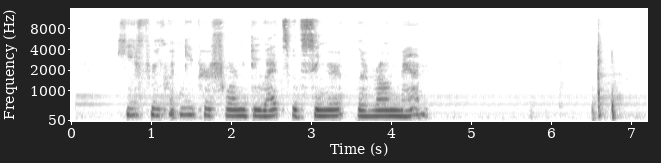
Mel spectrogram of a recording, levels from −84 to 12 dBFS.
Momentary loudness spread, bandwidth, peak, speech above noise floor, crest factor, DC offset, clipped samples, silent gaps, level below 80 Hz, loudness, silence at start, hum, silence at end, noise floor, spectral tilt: 15 LU; 11.5 kHz; -16 dBFS; 43 dB; 18 dB; under 0.1%; under 0.1%; none; -74 dBFS; -32 LUFS; 0.6 s; none; 0.4 s; -74 dBFS; -6 dB/octave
